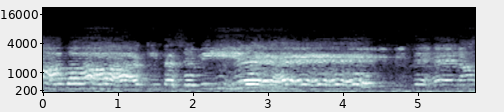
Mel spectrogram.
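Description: A man singing a devotional salam with long, wavering, ornamented notes, over a steady low hum.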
